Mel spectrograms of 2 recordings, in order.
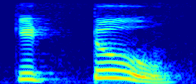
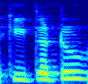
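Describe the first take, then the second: First: The middle consonant is doubled with no vowel. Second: The middle consonant is followed by a vowel. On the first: The speaker calls it right. "ये आधा इसका उच्चारण हम कर रहे हैं" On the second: The speaker calls it wrong. "कीटटू नहीं पढ़ते"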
